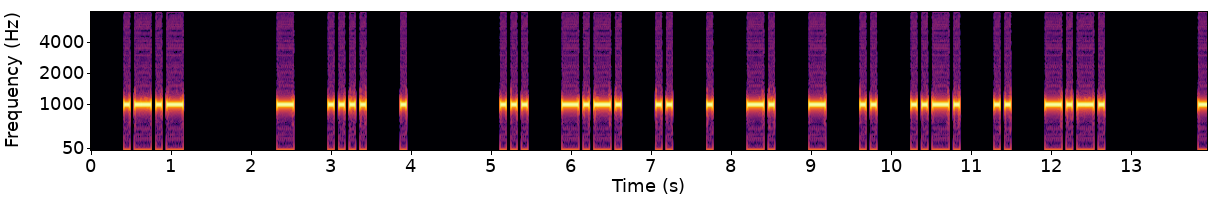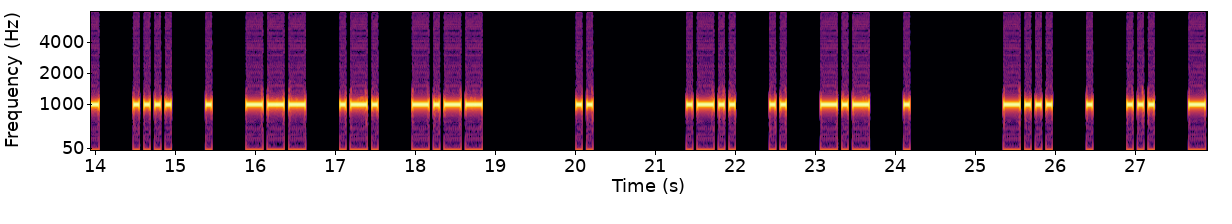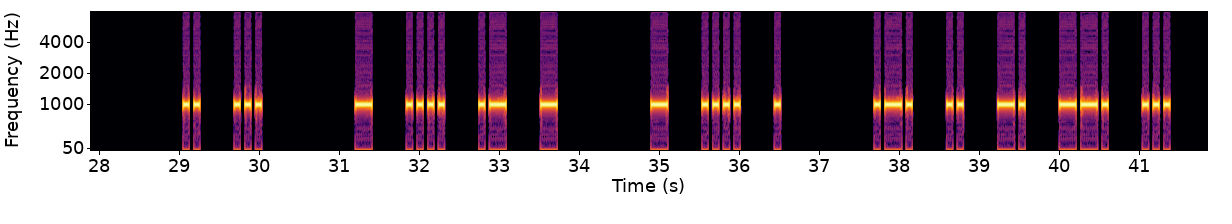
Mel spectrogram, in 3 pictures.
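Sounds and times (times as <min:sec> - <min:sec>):
morse code at 5 wpm: 0:00.4 - 0:01.2, 0:02.3 - 0:03.5, 0:05.1 - 0:12.7, 0:13.8 - 0:18.9, 0:20.0 - 0:20.3, 0:21.4 - 0:24.3, 0:25.4 - 0:27.9, 0:29.0 - 0:30.1, 0:31.2 - 0:33.8, 0:34.9 - 0:36.6, 0:37.7 - 0:41.5.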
